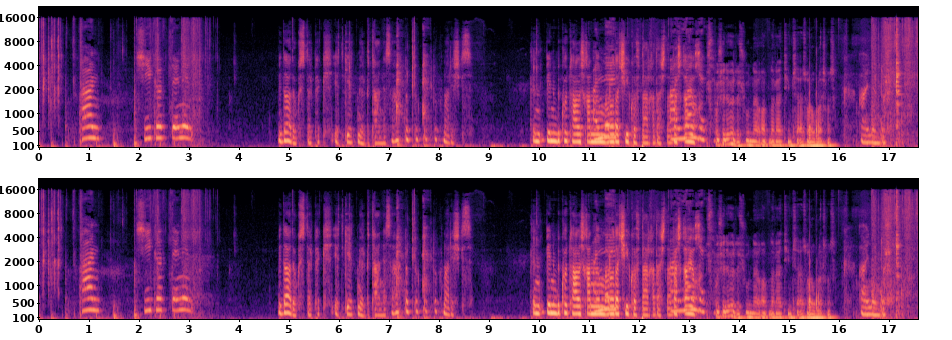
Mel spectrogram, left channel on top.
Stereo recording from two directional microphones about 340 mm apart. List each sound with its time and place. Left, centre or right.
0.5 s typing: left
0.8 s a sound: left
1.4 s a sound: centre
2.0 s a child's voice: left
3.1 s a sound: centre
4.7 s speech: centre
6.1 s speech: centre
6.4 s speech: centre
9.8 s speech: centre
13.3 s speech: centre
15.6 s speech: centre
17.2 s a sound: centre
